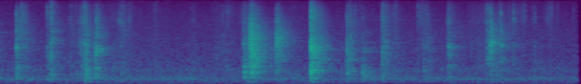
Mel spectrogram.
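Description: Fingers tap and rustle playing cards on a wooden table, softly and close.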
